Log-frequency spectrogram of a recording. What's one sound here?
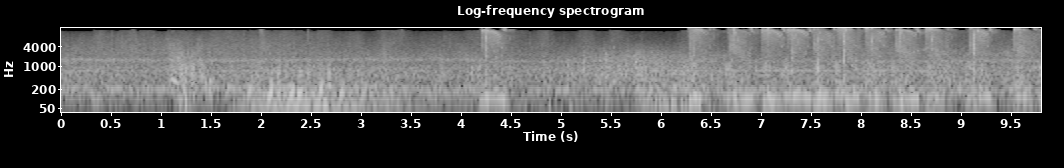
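Footsteps crunch through snow at a run.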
